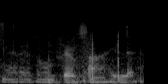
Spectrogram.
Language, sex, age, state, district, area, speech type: Tamil, male, 18-30, Tamil Nadu, Nagapattinam, rural, spontaneous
